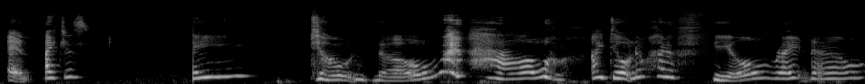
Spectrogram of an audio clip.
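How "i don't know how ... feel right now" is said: stunned, slow. Real, not acted. Overwhelmed after the imprinting scene.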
